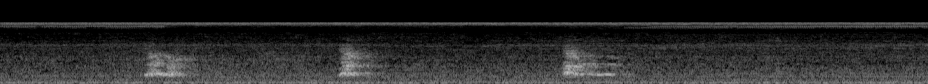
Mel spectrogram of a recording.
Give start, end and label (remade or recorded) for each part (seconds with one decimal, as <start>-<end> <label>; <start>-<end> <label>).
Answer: 0.0-1.4 recorded; 1.4-2.7 remade; 2.7-9.3 recorded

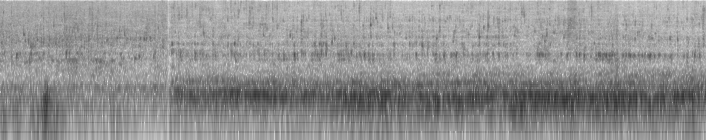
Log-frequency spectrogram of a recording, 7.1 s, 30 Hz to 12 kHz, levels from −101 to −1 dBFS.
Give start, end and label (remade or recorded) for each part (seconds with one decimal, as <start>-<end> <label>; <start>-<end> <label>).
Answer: 0.0-2.2 remade; 2.2-6.5 recorded; 6.5-7.1 remade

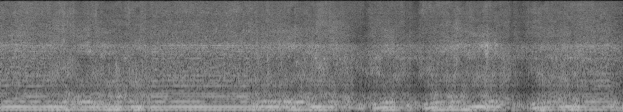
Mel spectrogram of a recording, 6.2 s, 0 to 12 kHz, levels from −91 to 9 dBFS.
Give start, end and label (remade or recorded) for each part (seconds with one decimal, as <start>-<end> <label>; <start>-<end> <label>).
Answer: 0.0-0.5 recorded; 0.5-1.5 remade; 1.5-2.5 recorded; 2.5-5.8 remade; 5.8-6.2 recorded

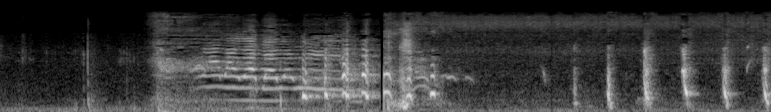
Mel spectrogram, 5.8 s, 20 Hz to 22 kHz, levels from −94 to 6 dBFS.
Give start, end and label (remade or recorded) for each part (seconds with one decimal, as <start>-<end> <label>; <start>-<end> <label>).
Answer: 0.0-3.0 recorded; 3.0-5.8 remade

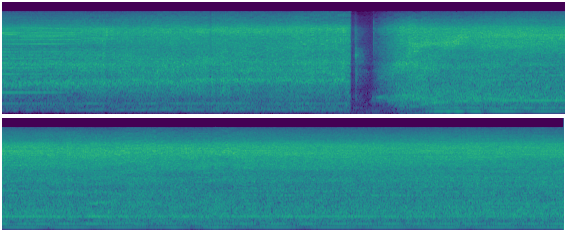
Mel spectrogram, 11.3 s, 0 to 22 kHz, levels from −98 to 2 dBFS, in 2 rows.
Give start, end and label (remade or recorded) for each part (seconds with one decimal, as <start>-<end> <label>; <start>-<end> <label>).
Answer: 0.0-0.8 recorded; 0.8-4.8 remade; 4.8-6.1 recorded; 6.1-8.0 remade; 8.0-11.3 recorded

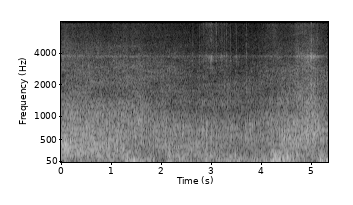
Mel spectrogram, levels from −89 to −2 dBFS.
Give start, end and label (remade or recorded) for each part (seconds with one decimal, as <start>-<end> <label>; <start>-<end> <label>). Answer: 0.0-5.4 remade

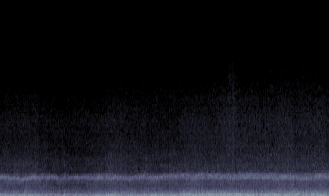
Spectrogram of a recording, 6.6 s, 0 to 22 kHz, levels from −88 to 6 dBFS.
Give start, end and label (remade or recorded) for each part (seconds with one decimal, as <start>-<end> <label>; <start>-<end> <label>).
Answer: 0.0-2.3 remade; 2.3-2.9 recorded; 2.9-4.8 remade; 4.8-5.4 recorded; 5.4-6.6 remade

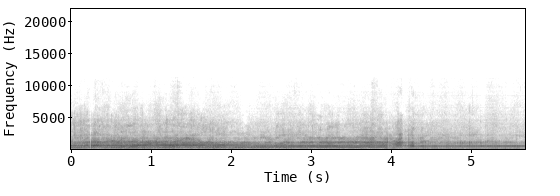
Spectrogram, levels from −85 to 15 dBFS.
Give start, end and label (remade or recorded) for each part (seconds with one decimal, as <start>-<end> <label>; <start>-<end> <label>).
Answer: 0.0-5.7 remade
